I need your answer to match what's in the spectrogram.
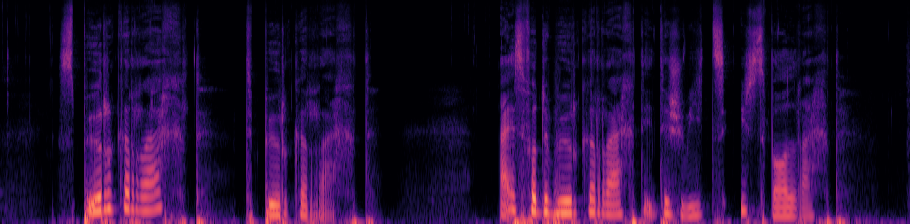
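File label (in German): s Bürgerrecht, Swiss German; Wortschatz; Hauptwortschatz; Wortschatz Kapitel 8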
